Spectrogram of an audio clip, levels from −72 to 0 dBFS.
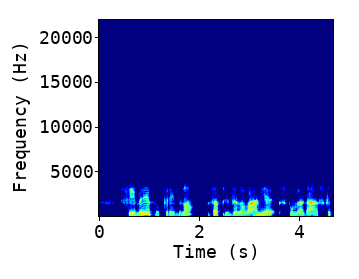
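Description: G.723.1 codec damage runs from start to finish. The speech has been squeezed through a low-rate telephony coder, which fits a bitrate near 6 kbit/s, and the line passes only about 200 Hz to 3.7 kHz. The coder models the voice in coarse blocks and refreshes that model slowly, so the damage is heavy: the speech sounds muffled and hoarse, consonants smear into one another, and the missing high end leaves sibilants dull.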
